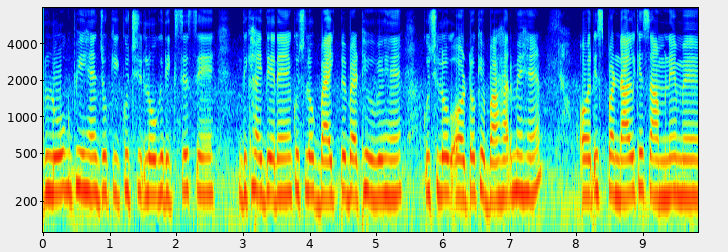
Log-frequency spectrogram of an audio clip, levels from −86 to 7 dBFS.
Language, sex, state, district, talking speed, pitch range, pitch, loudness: Hindi, female, Jharkhand, Garhwa, 200 wpm, 225-240 Hz, 230 Hz, -13 LUFS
